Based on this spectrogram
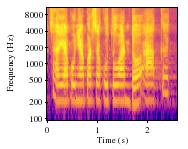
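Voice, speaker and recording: A man voicing a persistent elderly widow of about eighty who talks slowly and pleadingly, in an echoey church hall. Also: high-pitched, little pitch movement, creaky, fairly bright tone, pitched above the performer's own voice, heavily acted. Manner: slow, drawn-out pleading speech.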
